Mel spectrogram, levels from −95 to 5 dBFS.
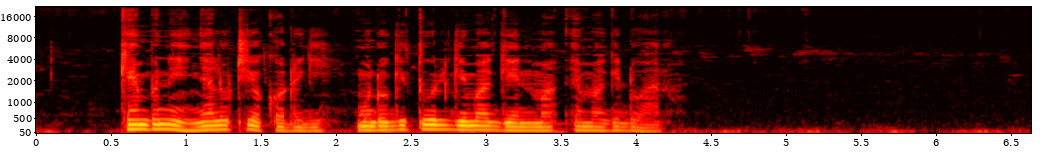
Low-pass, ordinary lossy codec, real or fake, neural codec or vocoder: none; none; real; none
